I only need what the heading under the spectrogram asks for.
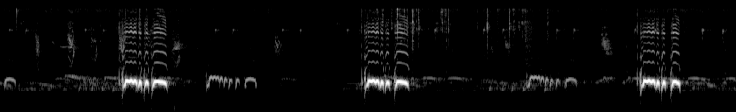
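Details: Local Zebra dove with a loud voice, song used for training silent birds: three loud rolling coo bursts about two and a half seconds apart, each followed by a softer, clipped series of coos.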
